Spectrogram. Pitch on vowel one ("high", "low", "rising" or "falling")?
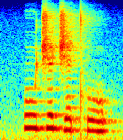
high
